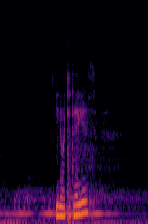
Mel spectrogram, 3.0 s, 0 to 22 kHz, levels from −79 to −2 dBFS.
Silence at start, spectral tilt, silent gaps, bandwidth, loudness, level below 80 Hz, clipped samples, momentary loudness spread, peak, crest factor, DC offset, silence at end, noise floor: 0 s; -8.5 dB/octave; none; 7.4 kHz; -32 LUFS; -54 dBFS; under 0.1%; 21 LU; -18 dBFS; 18 dB; under 0.1%; 0 s; -56 dBFS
